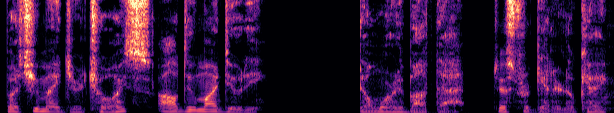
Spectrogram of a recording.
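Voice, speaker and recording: A man playing an earnest, reserved military officer in a sci-fi video game, sincere, thoughtful and dryly wry, with a slightly husky voice. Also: lowish voice, animated, a little fast, no echo, studio quality. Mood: quiet, hurt. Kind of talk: video game dialogue acting.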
